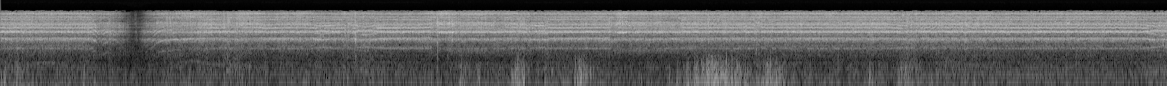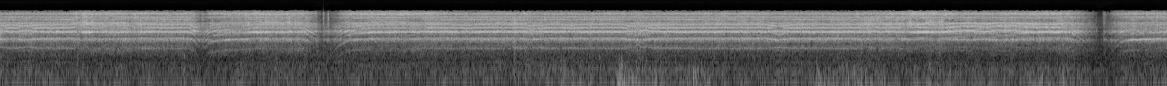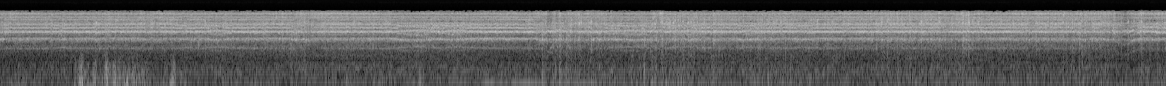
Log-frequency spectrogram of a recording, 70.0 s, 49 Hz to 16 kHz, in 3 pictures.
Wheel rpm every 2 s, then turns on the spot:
160, 80, 160, 160, 160, 160, 160, 160, 160, 160, 160, 160, 160, 140, 140, 140, 160, 160, 160, 160, 160, 160, 110, 150, 160, 160, 160, 160, 160, 160, 160, 160, 160, 160, 150.
none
